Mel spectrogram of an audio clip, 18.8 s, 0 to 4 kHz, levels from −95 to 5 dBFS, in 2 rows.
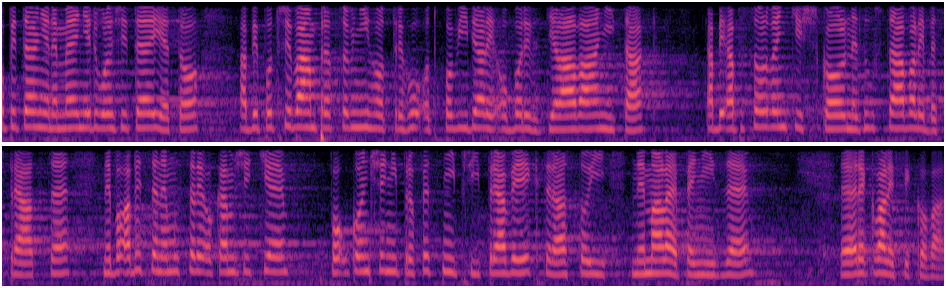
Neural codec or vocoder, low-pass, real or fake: none; 3.6 kHz; real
